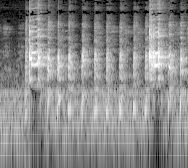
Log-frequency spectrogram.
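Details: Red junglefowl having just laid an egg: two loud raspy squawks bracketing an evenly spaced run of about eight clucks, with faint low hum.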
